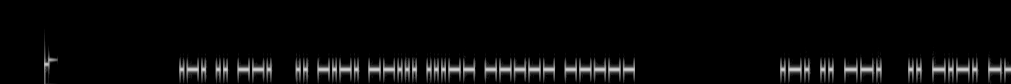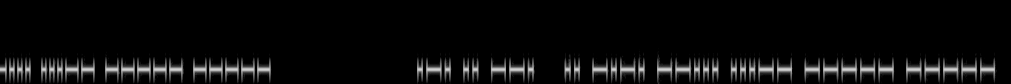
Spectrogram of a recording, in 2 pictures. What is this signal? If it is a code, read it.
Morse code, heard as a keyed tone, about 29 wpm, 700 Hz. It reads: RIG IC7300 RIG IC7300 RIG IC7300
